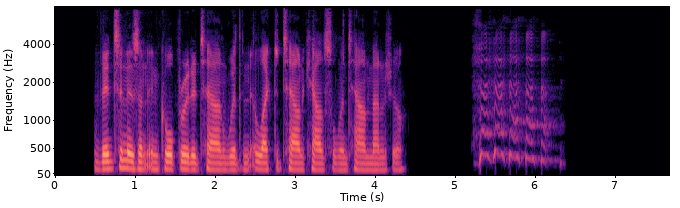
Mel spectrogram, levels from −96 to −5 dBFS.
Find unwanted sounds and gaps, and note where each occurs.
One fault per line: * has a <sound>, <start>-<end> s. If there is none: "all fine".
* has a laugh, 5.2-6.4 s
